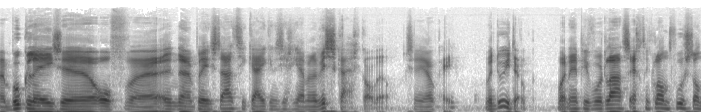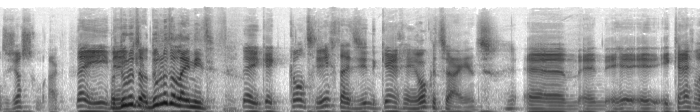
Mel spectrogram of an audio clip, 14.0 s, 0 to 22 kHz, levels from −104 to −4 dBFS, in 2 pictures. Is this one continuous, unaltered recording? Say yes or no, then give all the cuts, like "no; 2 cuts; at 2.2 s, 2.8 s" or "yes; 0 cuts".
no; 1 cut; at 7.7 s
